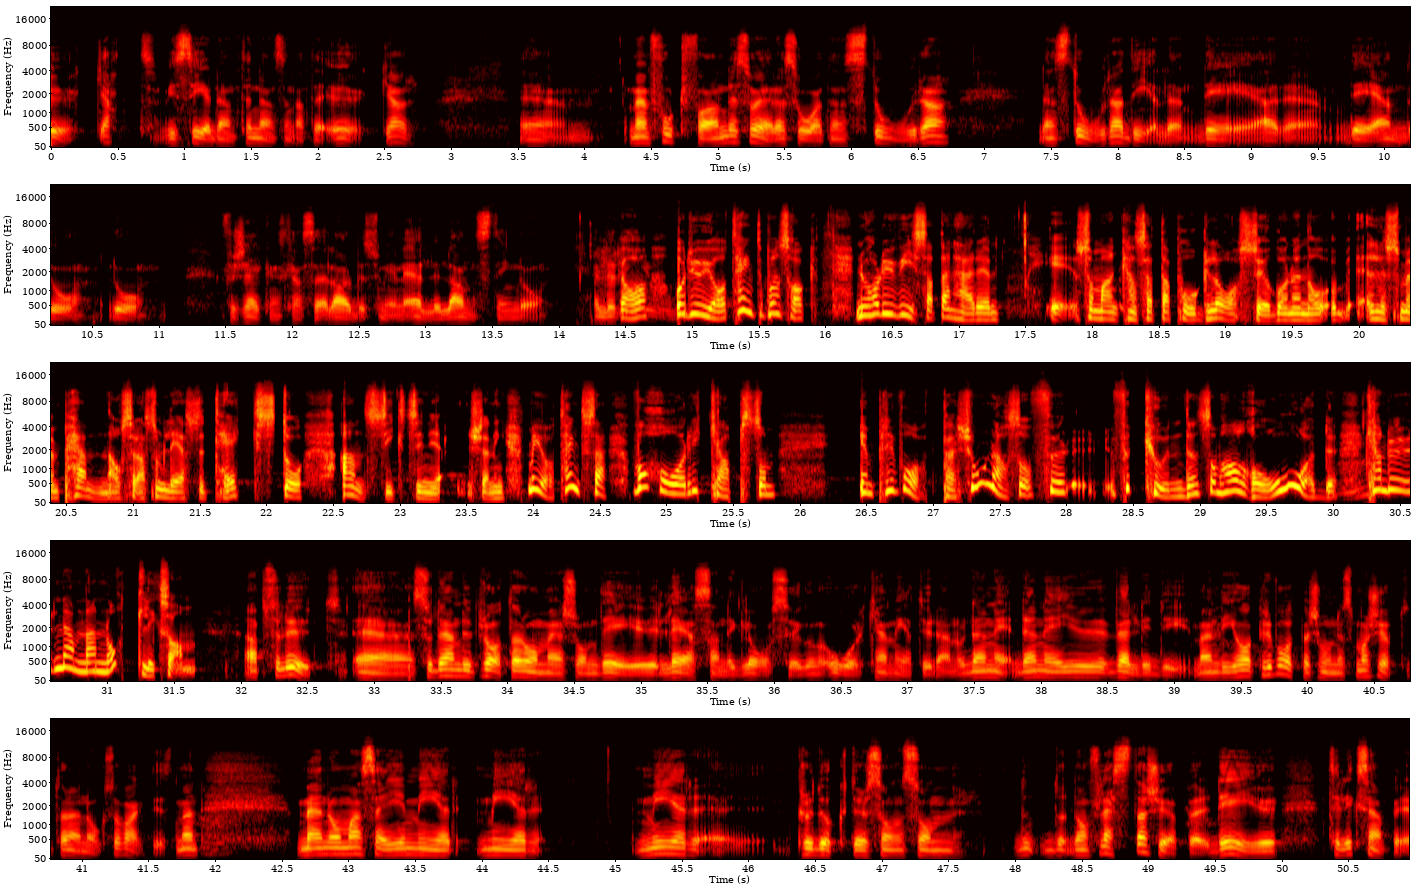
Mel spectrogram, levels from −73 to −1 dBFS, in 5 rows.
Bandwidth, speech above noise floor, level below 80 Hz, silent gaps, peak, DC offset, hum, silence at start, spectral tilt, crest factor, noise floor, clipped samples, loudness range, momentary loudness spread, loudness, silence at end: 16 kHz; 31 dB; -74 dBFS; none; -6 dBFS; under 0.1%; none; 0 s; -2.5 dB/octave; 22 dB; -60 dBFS; under 0.1%; 10 LU; 15 LU; -28 LUFS; 0 s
